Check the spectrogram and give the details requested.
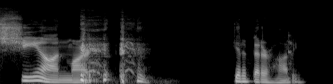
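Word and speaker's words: Xi'an: And if your instinct was to stop the YouTube video and go immediately to comments and say, it's pronounced Shion, Mark, get a better hobby.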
